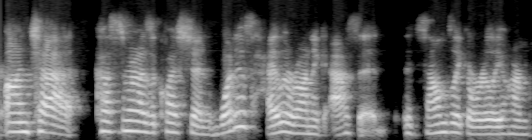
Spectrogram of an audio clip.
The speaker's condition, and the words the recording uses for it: No condition.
